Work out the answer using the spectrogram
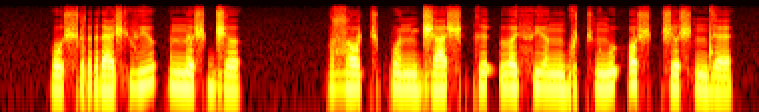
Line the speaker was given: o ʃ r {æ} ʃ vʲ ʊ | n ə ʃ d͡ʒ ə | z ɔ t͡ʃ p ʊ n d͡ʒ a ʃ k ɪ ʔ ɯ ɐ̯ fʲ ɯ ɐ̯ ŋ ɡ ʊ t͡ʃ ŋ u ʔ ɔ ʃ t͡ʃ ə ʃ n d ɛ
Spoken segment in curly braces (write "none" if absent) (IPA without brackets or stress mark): æ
